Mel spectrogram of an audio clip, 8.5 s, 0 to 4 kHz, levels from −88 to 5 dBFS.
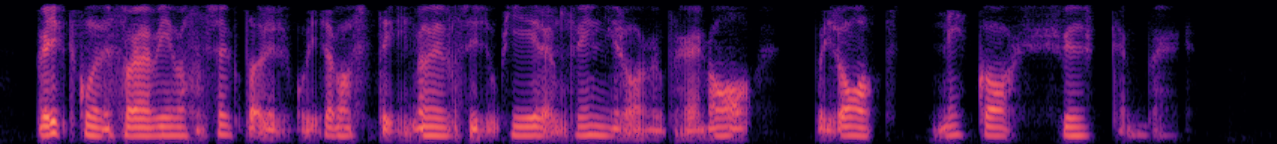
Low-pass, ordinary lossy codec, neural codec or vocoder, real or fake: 3.6 kHz; MP3, 32 kbps; autoencoder, 44.1 kHz, a latent of 192 numbers a frame, MeloTTS; fake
